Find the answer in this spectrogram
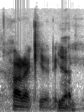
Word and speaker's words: Harakiri: Harakiri.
